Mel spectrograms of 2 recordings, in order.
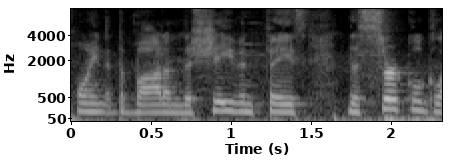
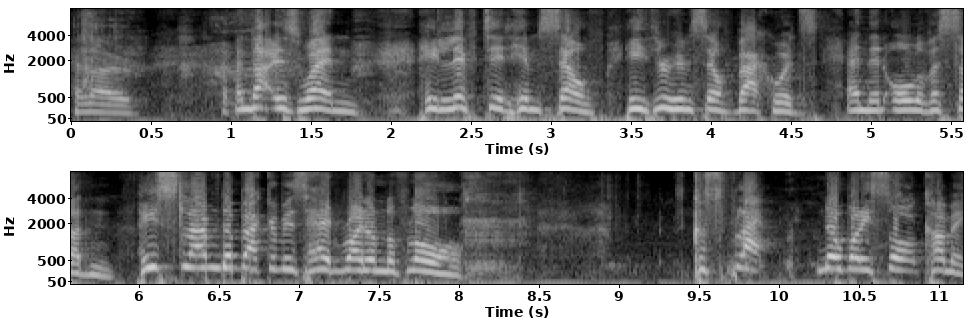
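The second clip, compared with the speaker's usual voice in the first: very loud, high, put-on British accent; 5 semitones higher, 9 dB louder than usual. Voicing a storyteller character after being asked to do it: British accent. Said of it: "he's the only British guy".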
